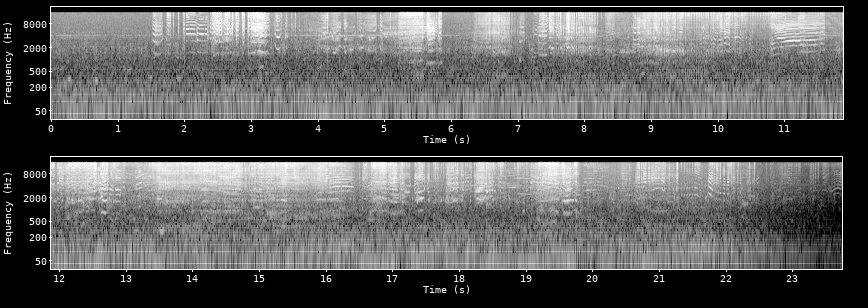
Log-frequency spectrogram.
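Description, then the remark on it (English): Underwater hydrophone recording of white-sided dolphins in Monterey Bay: a dense, crackling barrage of clicks and buzzes laced with high, squeaky rising and falling whistles, steady and loud throughout before tapering off at the end. “That was the sound of a white-sided dolphin recorded by Hydrophones in Monterey Bay.”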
